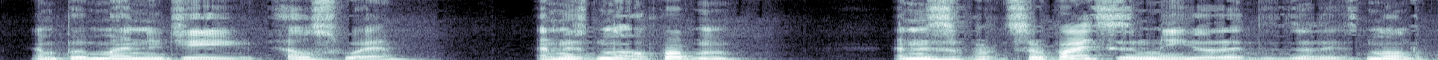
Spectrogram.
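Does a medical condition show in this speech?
Yes: brain injury; severe.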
